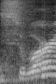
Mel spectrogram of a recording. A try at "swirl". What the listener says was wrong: There's an L. There's an L.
